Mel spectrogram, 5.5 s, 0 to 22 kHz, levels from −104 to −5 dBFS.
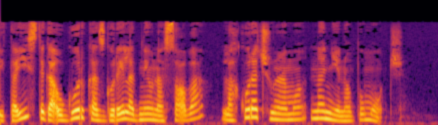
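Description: A short speech recording carries Vorbis-style compression damage from start to finish, plainly audible as a hissy, grainy treble, roughened vowels and softened consonant attacks. A spectrogram shows a hard ceiling with nothing above 10.6 kHz, and beneath it the upper band breaks into speckled, noise-like patches. Fine detail there appears to have been quantised away and replaced with noise of similar energy. The cause is likely low-quality Vorbis encoding, with the damage fitting a bitrate of around 34 kbps.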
